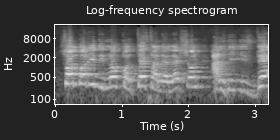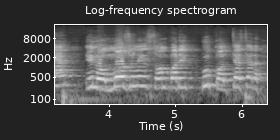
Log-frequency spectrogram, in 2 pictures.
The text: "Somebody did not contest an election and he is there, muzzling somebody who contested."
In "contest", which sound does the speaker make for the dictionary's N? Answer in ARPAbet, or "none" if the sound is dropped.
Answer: N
